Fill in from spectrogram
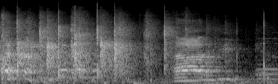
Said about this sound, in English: a round of applause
